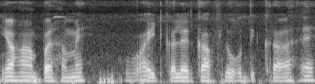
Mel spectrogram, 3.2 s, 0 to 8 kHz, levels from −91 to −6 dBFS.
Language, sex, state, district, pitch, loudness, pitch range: Hindi, male, Himachal Pradesh, Shimla, 130 Hz, -21 LUFS, 125-140 Hz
